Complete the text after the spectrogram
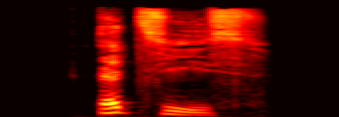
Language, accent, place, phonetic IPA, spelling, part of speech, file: German, Germany, Berlin, [ˈœt͡sis], Ötzis, noun, De-Ötzis.ogg
- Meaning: genitive singular of Ötzi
